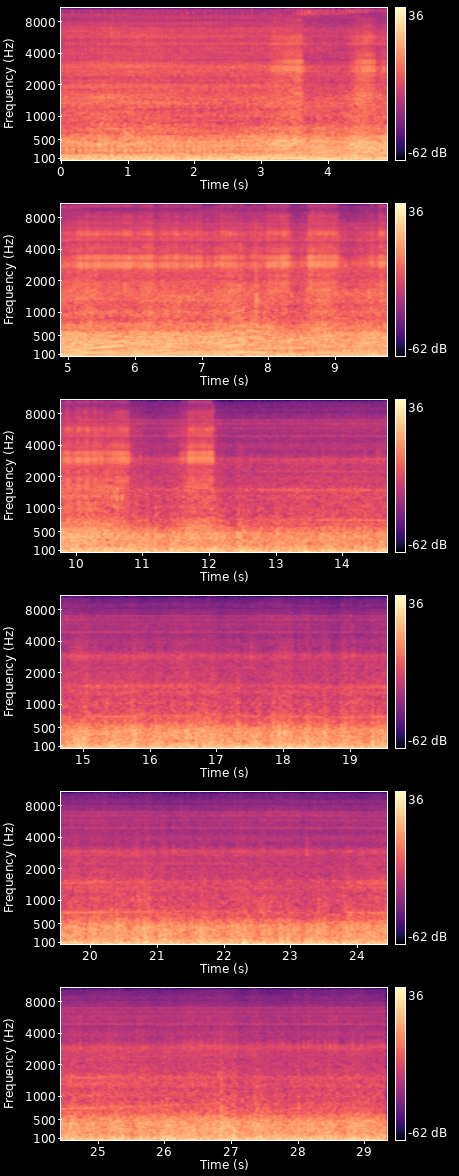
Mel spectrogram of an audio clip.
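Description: Three-wheeler cyclecar's air-cooled engine, recorded onboard, ticking over at first, then revving as it pulls away, and then running steadily at road speed with wind noise. A high whine sounds from a few seconds in and stops sharply about twelve seconds in.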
